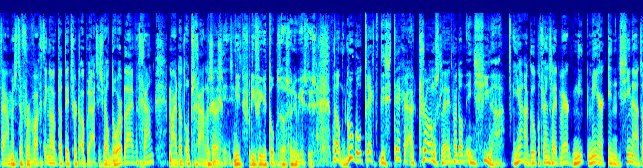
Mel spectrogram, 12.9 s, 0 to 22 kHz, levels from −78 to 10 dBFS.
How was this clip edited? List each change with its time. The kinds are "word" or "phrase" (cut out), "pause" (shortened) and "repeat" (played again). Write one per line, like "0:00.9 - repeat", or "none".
0:04.5 - word
0:05.0 - word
